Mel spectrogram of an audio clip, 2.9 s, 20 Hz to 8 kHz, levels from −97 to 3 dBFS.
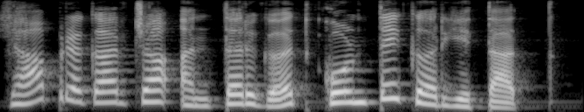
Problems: background sounds at intervals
